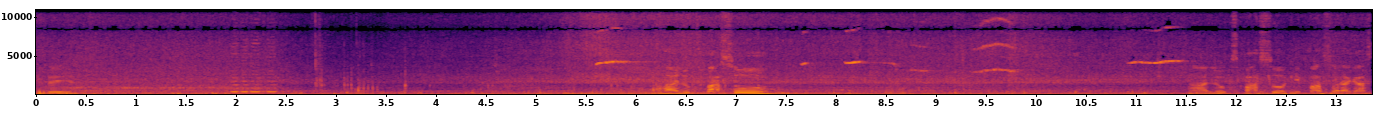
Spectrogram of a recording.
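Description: Heavy rain drums steadily on a car's roof and windows.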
